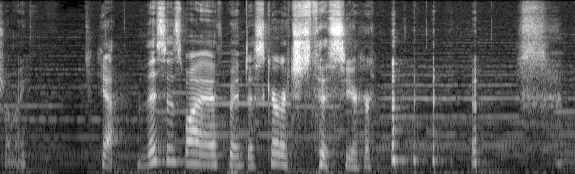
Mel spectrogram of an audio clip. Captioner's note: laughs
